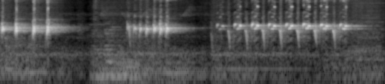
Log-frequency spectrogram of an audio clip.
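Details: Yellow-vented bulbul calling busily to draw answers from other bulbuls: quick triplets of sharp chirps, a fluttering phrase, then a string of about a dozen clipped, descending notes.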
